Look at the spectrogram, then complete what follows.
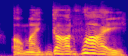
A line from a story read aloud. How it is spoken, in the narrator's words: Nicholas cried in despair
